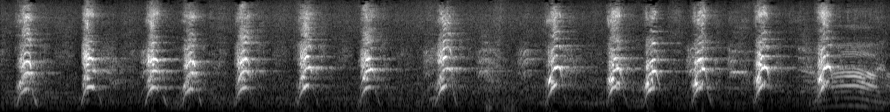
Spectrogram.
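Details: Deutscher Jagdterrier Dunja baying at a wild boar: a dense run of about fifteen high, sharp barks over nine seconds, ending in a drawn-out wavering yelp.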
